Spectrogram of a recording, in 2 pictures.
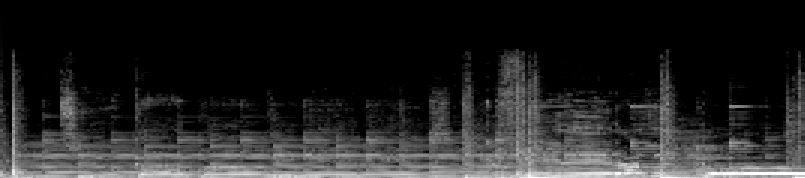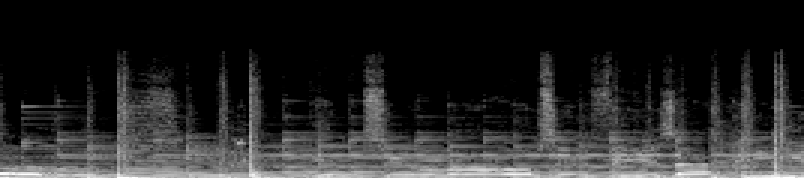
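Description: Live acoustic indie-rock song: a steel-string acoustic guitar is strummed and picked while a man sings, holding a long note in the middle.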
